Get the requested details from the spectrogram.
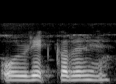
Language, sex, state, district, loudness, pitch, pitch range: Hindi, female, Arunachal Pradesh, Longding, -16 LUFS, 205 Hz, 200-205 Hz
